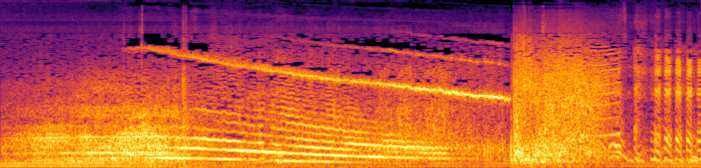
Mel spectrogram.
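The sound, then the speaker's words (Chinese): A human voice imitates wartime Japanese warplanes dropping bombs: a long whistling tone slides steadily downward for several seconds, then breaks into a loud, noisy blast followed by rough rumbling. “倒像是日本鬼子飞机啊，啊，是着实厉害，这炸弹是成千上万的往下扔。”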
